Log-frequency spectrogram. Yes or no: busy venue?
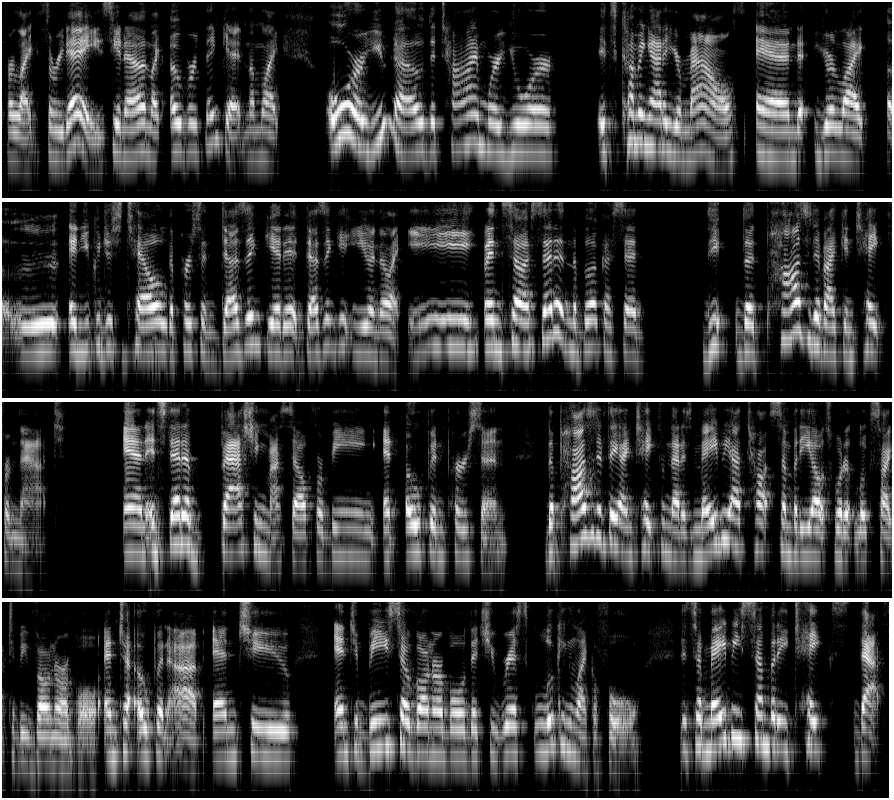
no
